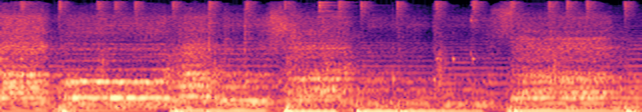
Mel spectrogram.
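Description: Church choir singing a Swahili gospel song in harmony, over sustained bass notes and a steady beat.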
